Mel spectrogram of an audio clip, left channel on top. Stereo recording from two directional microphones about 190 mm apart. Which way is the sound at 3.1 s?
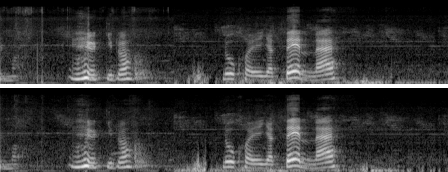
Centre (ahead or behind).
